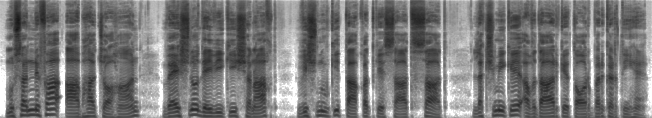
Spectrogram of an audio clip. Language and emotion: Urdu, neutral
